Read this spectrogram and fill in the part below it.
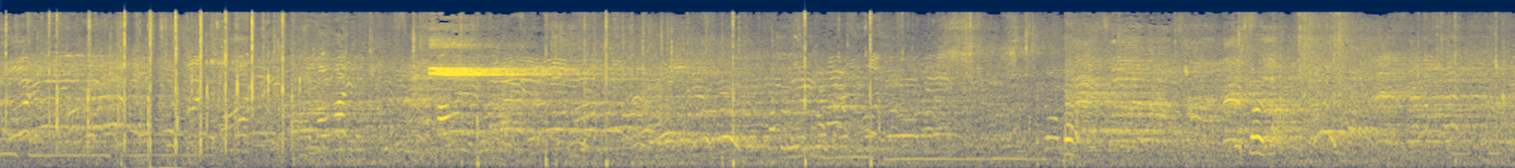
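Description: Children shout and chatter in a large echoing hall.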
